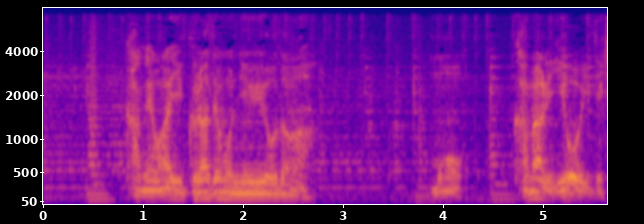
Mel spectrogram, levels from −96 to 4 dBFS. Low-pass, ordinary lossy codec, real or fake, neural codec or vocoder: 7.2 kHz; none; real; none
